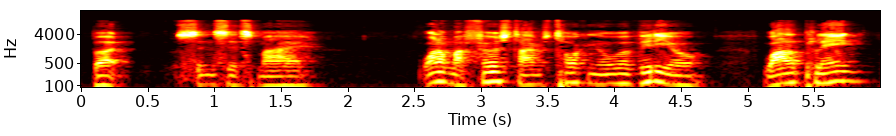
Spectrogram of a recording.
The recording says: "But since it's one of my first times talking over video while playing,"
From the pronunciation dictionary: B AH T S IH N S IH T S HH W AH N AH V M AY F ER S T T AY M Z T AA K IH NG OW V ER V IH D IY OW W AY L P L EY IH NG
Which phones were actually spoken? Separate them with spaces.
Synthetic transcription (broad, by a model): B AH T S IH N S IH T S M W AH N AH V M AY F ER S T T AY M Z T AA K IH NG OW V ER V IH D IY OW W AY L P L EY IH NG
